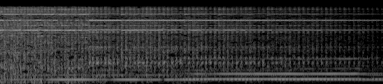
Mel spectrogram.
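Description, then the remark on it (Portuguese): An alarm clock rings in someone's pocket with a steady, continuous electronic tone for about four seconds, slowly growing quieter toward the end. No one speaks. “O relógio desperta no bolso de Narbo.”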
